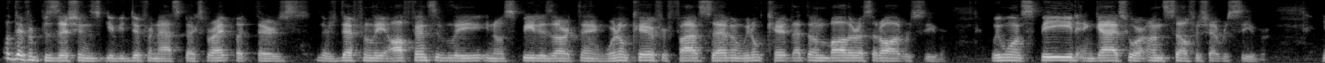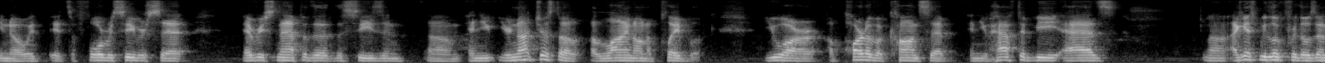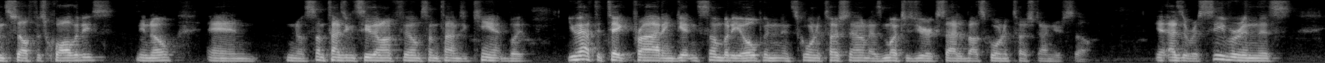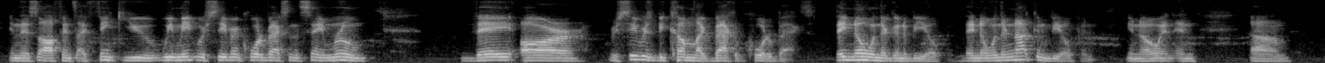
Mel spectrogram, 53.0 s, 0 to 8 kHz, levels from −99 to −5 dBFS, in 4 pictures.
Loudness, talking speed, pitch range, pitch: -33 LUFS, 205 wpm, 115-135 Hz, 125 Hz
